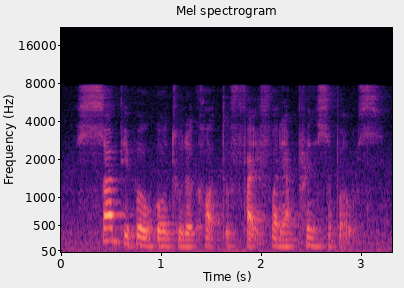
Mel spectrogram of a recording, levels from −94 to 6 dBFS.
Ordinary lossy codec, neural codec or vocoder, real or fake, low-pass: none; none; real; none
